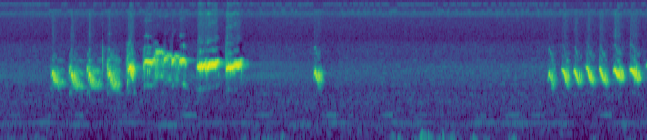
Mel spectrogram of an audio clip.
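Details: Skylark song, Eurasian: quick, evenly spaced chirps run into a whistled phrase, then a single note, a pause with faint low knocks, and a final string of rapid repeated chirps.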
